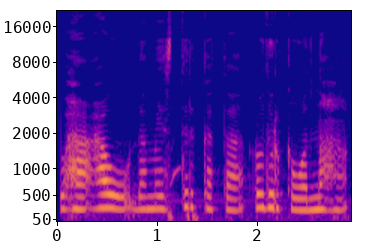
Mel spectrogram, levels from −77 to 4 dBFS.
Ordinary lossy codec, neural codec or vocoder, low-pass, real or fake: none; none; none; real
